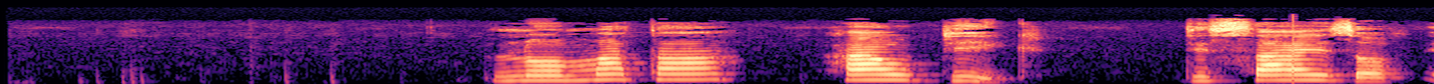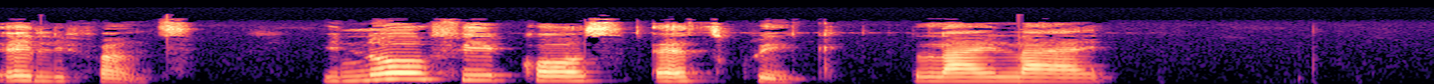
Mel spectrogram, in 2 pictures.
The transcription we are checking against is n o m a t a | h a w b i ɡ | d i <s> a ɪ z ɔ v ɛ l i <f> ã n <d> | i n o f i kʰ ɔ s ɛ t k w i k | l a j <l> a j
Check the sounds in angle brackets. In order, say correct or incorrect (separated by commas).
correct, correct, incorrect, correct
